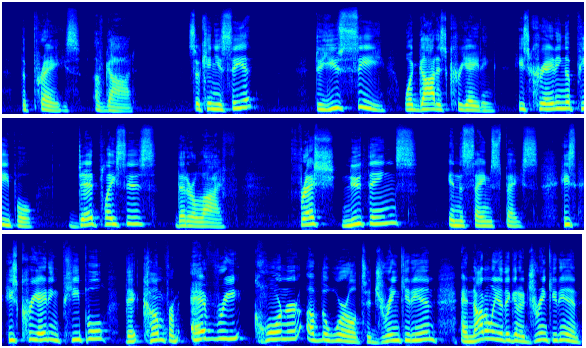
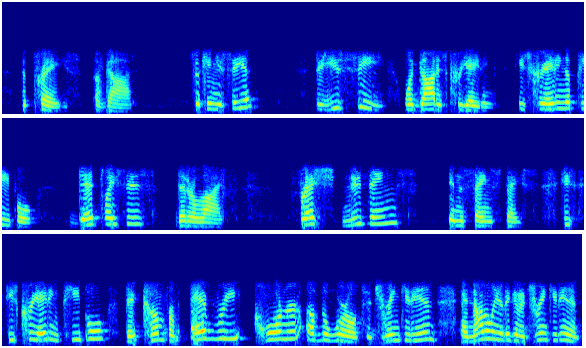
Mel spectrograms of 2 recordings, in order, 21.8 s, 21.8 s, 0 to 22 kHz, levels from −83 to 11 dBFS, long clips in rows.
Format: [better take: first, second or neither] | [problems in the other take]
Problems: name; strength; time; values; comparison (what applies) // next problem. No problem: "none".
first | phone-call audio; poor line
